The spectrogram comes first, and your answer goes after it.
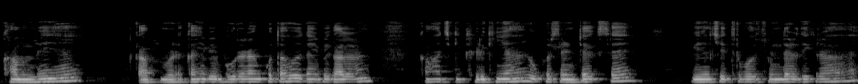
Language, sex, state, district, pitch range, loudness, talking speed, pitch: Hindi, male, Bihar, Samastipur, 115-135 Hz, -30 LUFS, 205 wpm, 125 Hz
